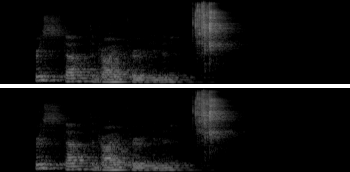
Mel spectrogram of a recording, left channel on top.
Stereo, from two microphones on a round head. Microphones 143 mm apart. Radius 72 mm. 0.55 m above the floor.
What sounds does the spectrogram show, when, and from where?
0.3 s a man speaking: 10° left (ahead or behind), 1.4 m
1.9 s crumpling: 15° left (ahead or behind), 1.1 m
